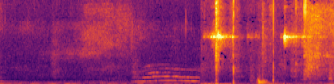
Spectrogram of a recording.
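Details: Cat meowing angrily at another cat: a single drawn-out, slightly arching meow with clear overtones, followed by clattering and knocking sounds.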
